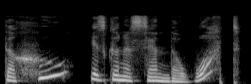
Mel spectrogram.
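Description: A woman's voice: mid-range voice, huge pitch swings, measured pace, a little mellow, slightly rough, dry recording, exaggerated voice. A woman voicing an exasperated woman shop owner with a dry, sarcastic tongue. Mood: sardonic.

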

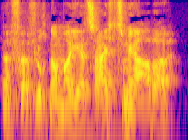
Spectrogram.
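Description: An actor playing a hard-bitten, exasperated police inspector in a German radio play, blunt and dramatic. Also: male voice, low voice, brisk, a bit bright, breathy edge. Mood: exasperated, incredulous.

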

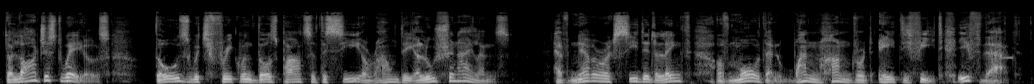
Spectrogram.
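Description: An actor playing a French professor of natural history, narrating a dramatized audiobook in a formal, measured way. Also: male voice, medium pitch, lively intonation, husky, full character voice. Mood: measured, intrigued.

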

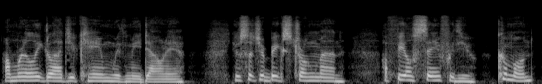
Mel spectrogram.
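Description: A man voicing a brash, coarse young woman who wheedles, taunts and flares up fast. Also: dry recording, studio quality, natural voice. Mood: wheedling. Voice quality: shrill, coarse, mocking. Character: brash young woman, rough-mouthed, quick to anger.

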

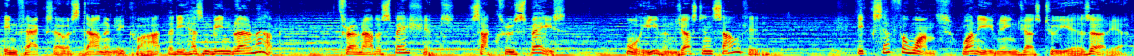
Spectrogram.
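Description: An actor as a wry, urbane narrator of a comic science fiction radio drama. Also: male voice, medium pitch, big pitch swings, over music, natural voice. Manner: wry, precise, measured irony. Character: wry, urbane storybook narrator of galactic absurdities. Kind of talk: scripted narration, radio comedy.

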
